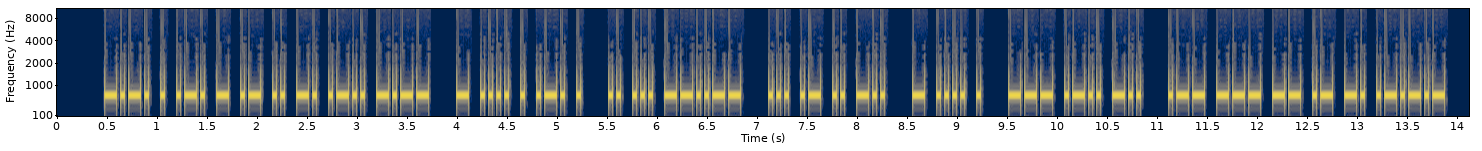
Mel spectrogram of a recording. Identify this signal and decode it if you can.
Morse code, heard as a keyed tone, about 30 wpm, 700 Hz. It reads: CERTAINLY THERE IS, SAID THE OLD WOMAN.
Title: Sentences from Top 1100 Words 30wpm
